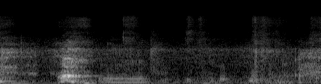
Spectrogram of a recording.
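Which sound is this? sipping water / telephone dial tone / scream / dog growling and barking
dog growling and barking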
